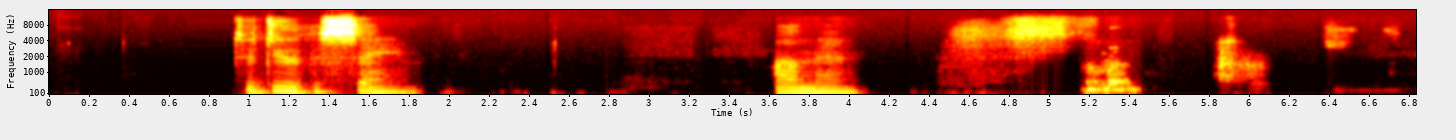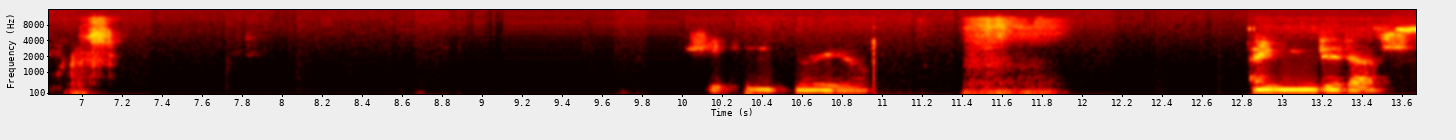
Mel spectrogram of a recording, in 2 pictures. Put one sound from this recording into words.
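A middle-aged woman speaks calmly in short phrases over an online call.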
